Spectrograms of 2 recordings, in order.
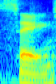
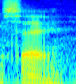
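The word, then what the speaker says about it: Hsieh: Tony, I think it's pronounced Say. – Say.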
